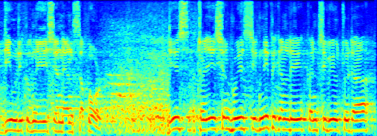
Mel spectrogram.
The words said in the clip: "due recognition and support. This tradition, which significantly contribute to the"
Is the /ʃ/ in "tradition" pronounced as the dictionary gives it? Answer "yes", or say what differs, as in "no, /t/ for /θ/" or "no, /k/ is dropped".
no, /s/ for /ʃ/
